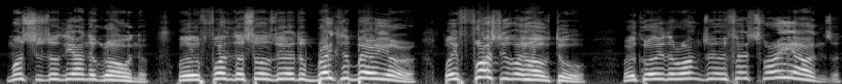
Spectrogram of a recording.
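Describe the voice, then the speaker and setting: A man playing a grieving, regretful monster king and gentle father in a dramatic comic dub, speaking in a solemn, earnest way. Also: very high voice, dry recording.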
